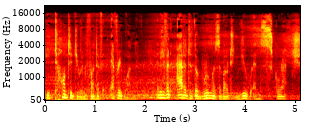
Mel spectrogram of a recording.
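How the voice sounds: Reading aloud in a natural voice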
